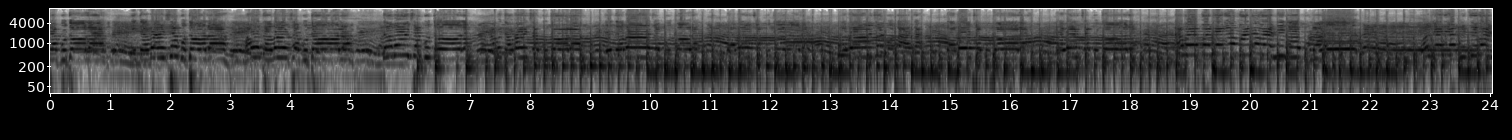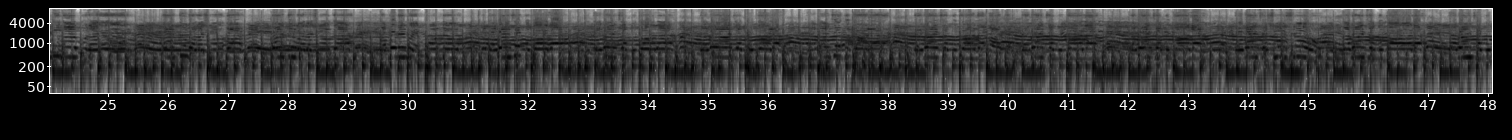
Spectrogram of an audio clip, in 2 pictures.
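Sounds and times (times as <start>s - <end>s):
drumming with steady beat: 0.0s - 48.0s
woman singing: 0.0s - 48.0s.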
